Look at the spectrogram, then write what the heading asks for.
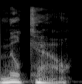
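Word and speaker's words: Milchkuh: Type 15th Milchku, pronounced milk cow, the type was a supply submarine built to refuel, rearm, and resupply combat yubot far from German ports.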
